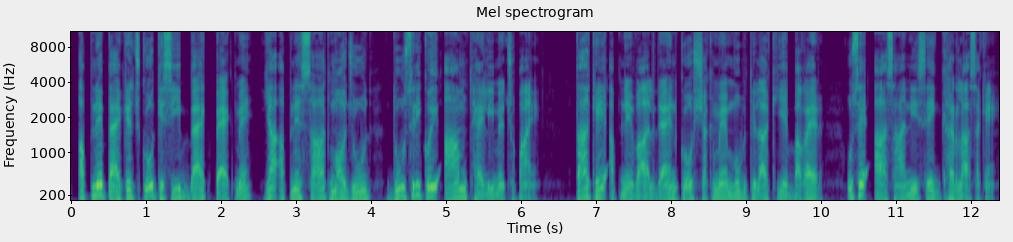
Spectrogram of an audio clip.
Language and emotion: Urdu, neutral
